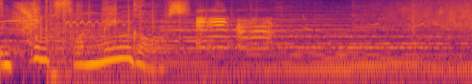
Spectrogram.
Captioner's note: squawks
